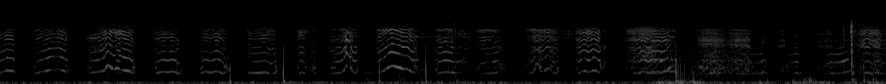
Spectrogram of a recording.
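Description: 14-day-old ferret kits squeaking in the nest: a rapid series of short, high squeaks, about two or three a second, each rising and falling in pitch.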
